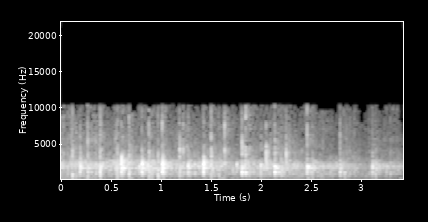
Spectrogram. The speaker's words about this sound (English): Should we just give him a little clap because he has been very good.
